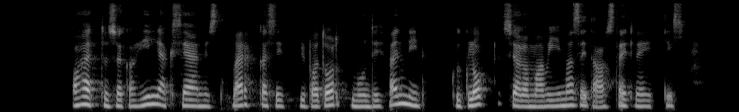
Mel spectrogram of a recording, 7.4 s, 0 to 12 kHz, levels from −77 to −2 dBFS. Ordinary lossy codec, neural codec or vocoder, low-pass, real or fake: AAC, 64 kbps; autoencoder, 48 kHz, 32 numbers a frame, DAC-VAE, trained on Japanese speech; 10.8 kHz; fake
